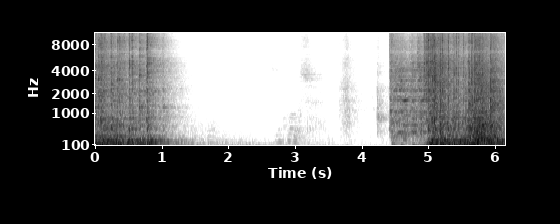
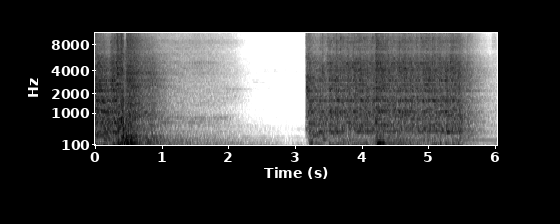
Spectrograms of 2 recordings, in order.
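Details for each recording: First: 1985 Chevy Camaro 400/406 small-block V8 on open headers, first start in over 20 years after reseal, plug wires rotated: drops away briefly, then catches and settles into a choppy lopey big-cam idle; runs healthy, timing still to be dialed in. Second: 1985 Chevy Camaro 400/406 small-block V8, first start in over 20 years after reseal and new balancer, high compression, stock starter, 700 CCA battery: cranks, catches in a loud ragged burst, fades, fires unevenly without settling; owner says it needs adjusting, ignition timing off.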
